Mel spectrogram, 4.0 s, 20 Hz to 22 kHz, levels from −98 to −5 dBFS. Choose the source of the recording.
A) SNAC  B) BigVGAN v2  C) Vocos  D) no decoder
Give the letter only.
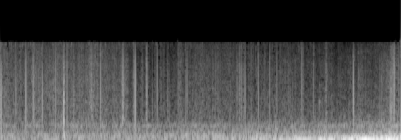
D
